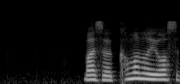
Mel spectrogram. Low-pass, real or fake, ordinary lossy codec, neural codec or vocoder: none; fake; none; codec, 16 kHz, 0.2 kbps, FocalCodec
